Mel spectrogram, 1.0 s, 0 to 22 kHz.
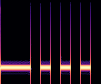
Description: Letters B, b
B_morse_code.ogg.mp3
